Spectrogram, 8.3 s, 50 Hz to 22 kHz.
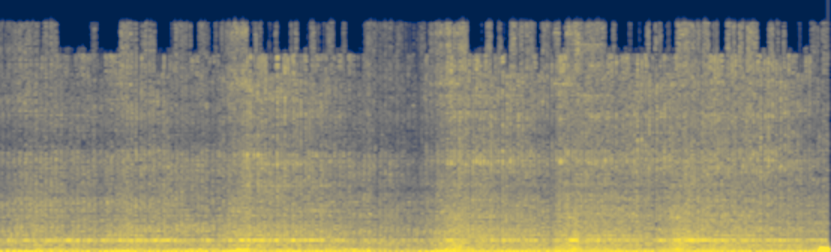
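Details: Royal Enfield Bullet Electra 350 UCE, 2017, which had very loud tappet noise: after the fix it gives an even single-cylinder thump at idle with only faint top-end ticking; tappet noise much reduced.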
